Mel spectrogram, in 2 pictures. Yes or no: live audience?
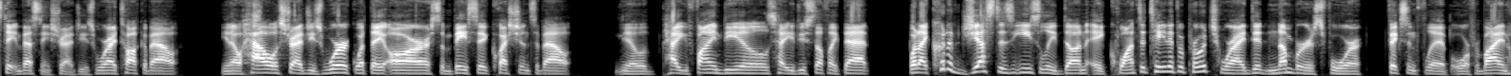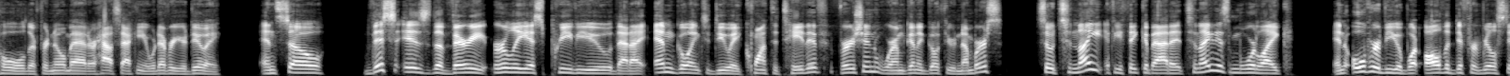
yes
